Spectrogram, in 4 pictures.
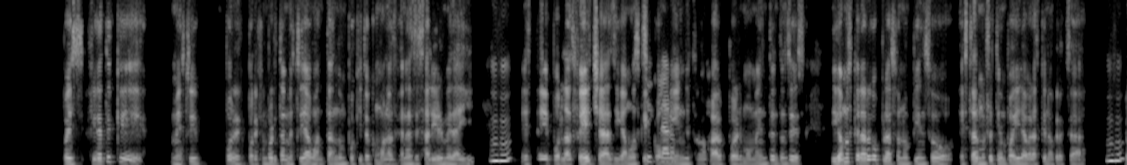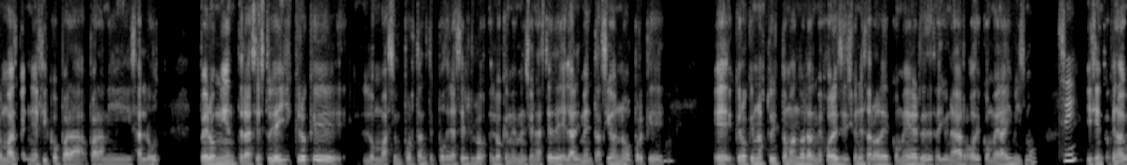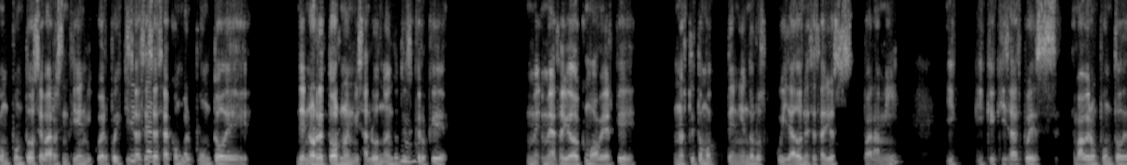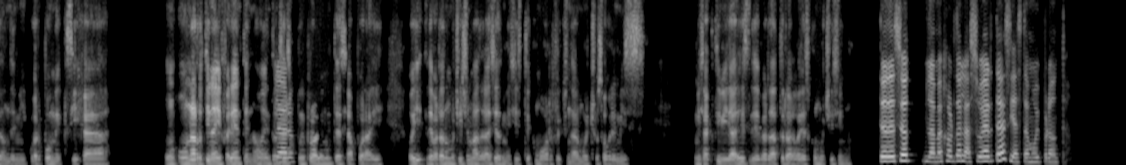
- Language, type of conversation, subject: Spanish, advice, ¿Por qué no tengo energía para actividades que antes disfrutaba?
- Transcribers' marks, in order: tapping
